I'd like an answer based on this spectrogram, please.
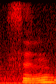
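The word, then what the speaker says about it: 心: So the character that's sometimes inserted in the 841 version is Sin, which means it's spelled H-S-I-N in transliterated form, and it looks like that.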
